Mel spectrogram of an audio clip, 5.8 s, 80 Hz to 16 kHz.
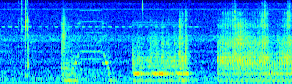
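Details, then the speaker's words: Nikon LS-8000ED film scanner driven by Vuescan, autofocusing at the start of a colour-slide prescan. Short bursts of low grinding motor whir with quiet gaps between them: normal autofocus motor noise. "you can hear the kind of grinding sound it makes that's a scanner doing its autof focusing that's normal for the scanner"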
